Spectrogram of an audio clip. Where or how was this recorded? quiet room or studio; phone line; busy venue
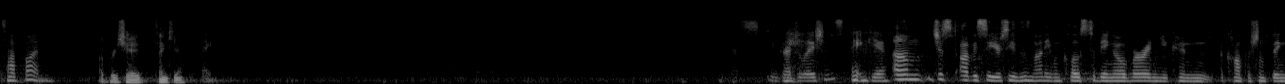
busy venue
